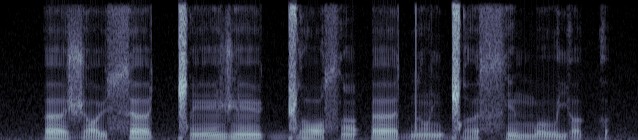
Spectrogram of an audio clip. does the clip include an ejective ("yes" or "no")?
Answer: no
